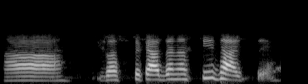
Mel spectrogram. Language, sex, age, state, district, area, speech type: Maithili, female, 45-60, Bihar, Araria, rural, conversation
